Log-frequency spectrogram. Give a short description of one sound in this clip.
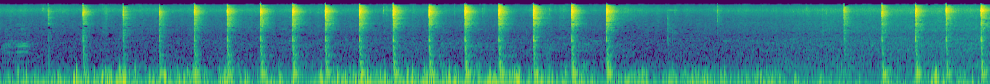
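A man knocks sharply and repeatedly at a table a short distance away.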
